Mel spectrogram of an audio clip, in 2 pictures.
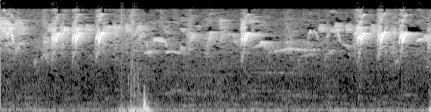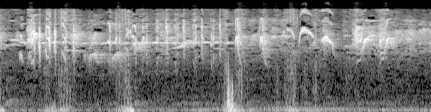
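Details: Male crested jay (sogok ontong) in training-song style to provoke rivals: high bright chirps and short whistled phrases, scattered and uneven, with a few dull low thumps between them.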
